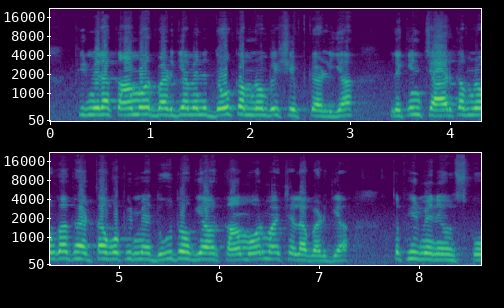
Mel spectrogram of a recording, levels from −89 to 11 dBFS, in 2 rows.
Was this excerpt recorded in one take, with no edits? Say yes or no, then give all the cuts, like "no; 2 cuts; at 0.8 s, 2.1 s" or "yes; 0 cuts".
yes; 0 cuts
